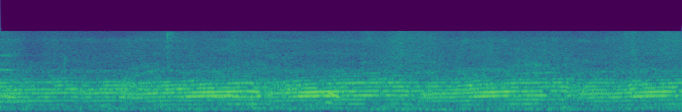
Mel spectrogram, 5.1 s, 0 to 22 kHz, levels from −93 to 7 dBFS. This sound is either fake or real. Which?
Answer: fake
